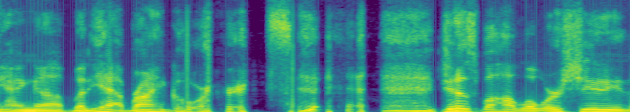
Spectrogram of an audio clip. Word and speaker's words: Gewirtz: Ed Koskey and Brian Gewitz don't have anything for him. Gewirtz.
